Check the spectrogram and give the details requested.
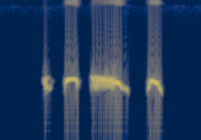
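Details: A single coo phrase from spotted doves, male and female, used to stir newly caught birds: a short note, an arched coo, a long rolling coo falling in pitch, then a last arched coo, with no other sound.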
